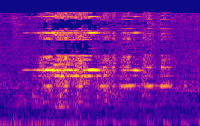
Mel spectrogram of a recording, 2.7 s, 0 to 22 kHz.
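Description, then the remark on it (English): Loud, continuous metal-on-metal scraping: a piercing high squeal with shifting screechy tones over a rough grinding noise and a steady, pulsing low rumble, with no voices. “At number 4, another scraping sound, this time metal on metal.”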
